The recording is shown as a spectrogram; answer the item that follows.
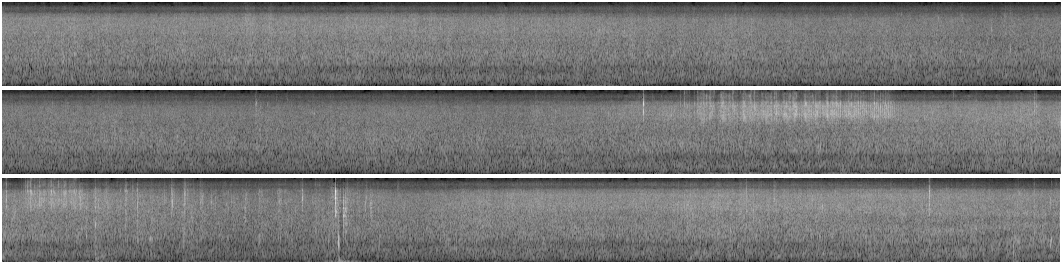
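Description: Steady rush of a shallow river flowing among boulders, heard close to the water. A brief brighter hiss comes a little past halfway, and a single sharp knock comes later.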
